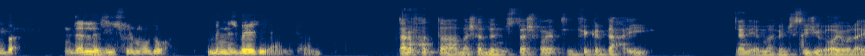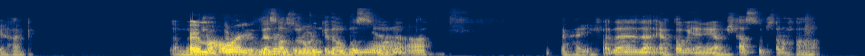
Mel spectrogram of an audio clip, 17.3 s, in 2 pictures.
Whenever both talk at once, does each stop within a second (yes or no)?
no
